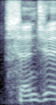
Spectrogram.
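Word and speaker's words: Cijntje: Durangelo Senja is it pronunciation? Senja. So, okay. Like sane, is Greg Amsinger sane?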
